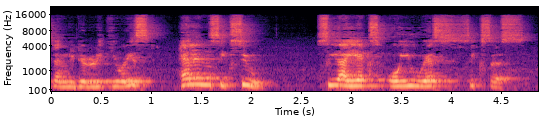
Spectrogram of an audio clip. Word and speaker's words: Cixous: সো a creature feminine, the term has first been coined by the French feminist and literary theorist Helen Sixou, Cixous, Sixou অনেকে pronounce করে, in her famous 1975 essay The Laugh of Medusa.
